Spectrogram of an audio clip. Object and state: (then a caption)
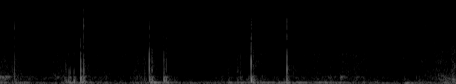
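Denim jeans. Fingernails scratch and rub folded blue denim jeans lying on a table. Seven short, sharp scratches stand out over a quiet, low, rustling fabric texture.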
